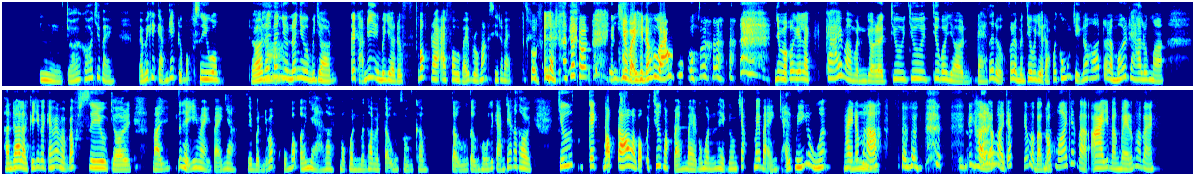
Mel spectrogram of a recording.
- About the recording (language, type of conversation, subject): Vietnamese, podcast, Bạn có kỷ niệm nào gắn liền với những cuốn sách truyện tuổi thơ không?
- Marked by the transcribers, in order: tapping; in English: "seal"; other background noise; unintelligible speech; laughing while speaking: "iPhone"; laugh; unintelligible speech; laughing while speaking: "nó nó hơi như vậy thì nói quá, đúng hông?"; laugh; in English: "seal"; laugh; unintelligible speech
